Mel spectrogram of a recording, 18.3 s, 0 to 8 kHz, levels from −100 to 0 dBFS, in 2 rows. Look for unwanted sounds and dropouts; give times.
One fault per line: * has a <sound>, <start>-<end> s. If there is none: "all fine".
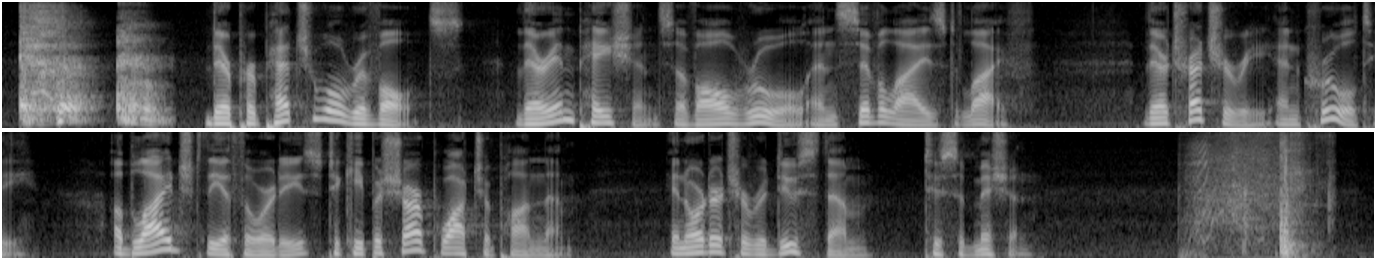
* has a cough, 0.1-1.2 s
* has a squeak, 17.0-18.1 s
